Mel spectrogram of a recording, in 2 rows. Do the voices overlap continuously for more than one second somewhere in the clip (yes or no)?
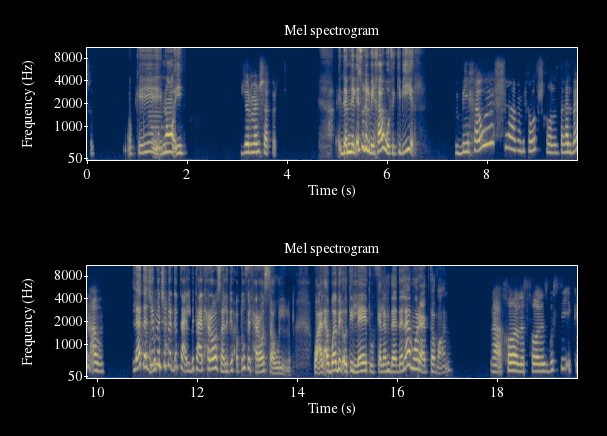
no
